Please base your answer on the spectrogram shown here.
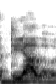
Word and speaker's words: Diallo: dialo and what that's all about okay uh Diallo is the pronunciation we're all good I know um you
